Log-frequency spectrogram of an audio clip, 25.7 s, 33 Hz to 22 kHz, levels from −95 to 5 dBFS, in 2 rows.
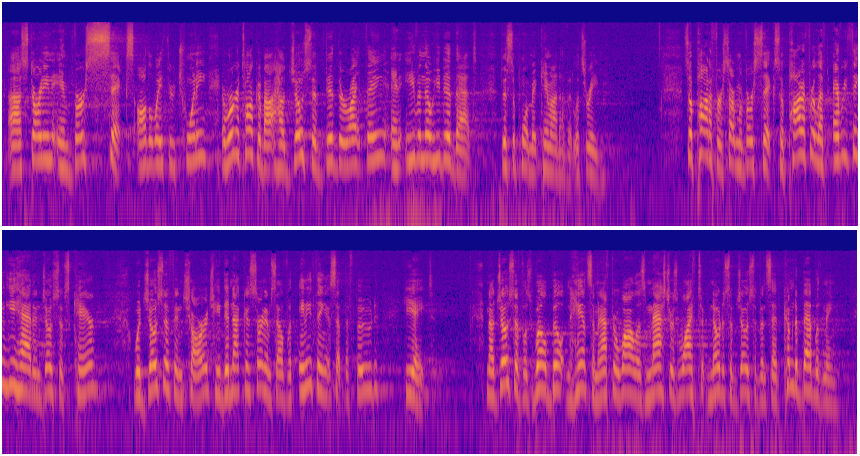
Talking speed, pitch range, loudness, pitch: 215 wpm, 180-220 Hz, -28 LUFS, 200 Hz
